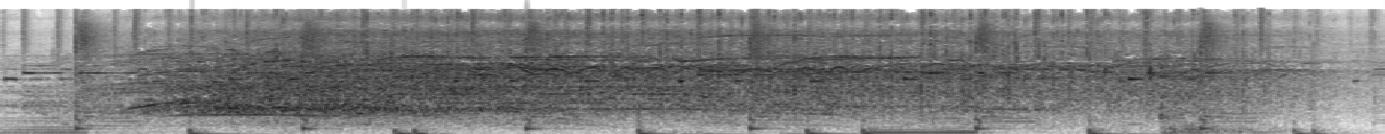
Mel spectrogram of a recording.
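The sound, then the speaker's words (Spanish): Loud, sustained applause from a crowd with cheering and whoops mixed in, dense clapping filling the whole stretch and tapering slightly at the end. “Fuerte el aplauso.”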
